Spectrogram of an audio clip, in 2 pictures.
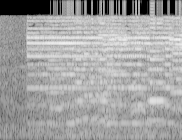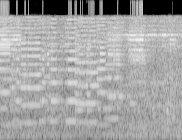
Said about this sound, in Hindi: ठीक है, ये है इनक्रेडिबल इंडियन ट्रैफिक।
